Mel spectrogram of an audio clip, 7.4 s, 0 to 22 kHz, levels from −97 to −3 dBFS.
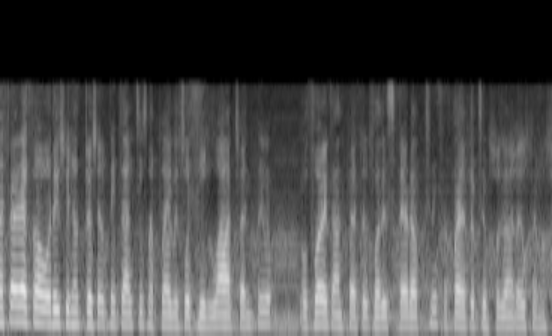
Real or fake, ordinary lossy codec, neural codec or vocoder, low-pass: fake; none; codec, 16 kHz, 0.5 kbps, FreqCodec, larger model; none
